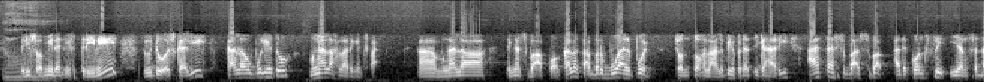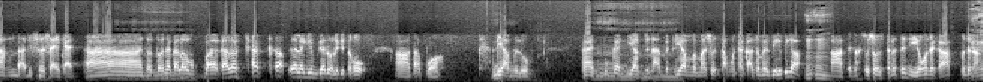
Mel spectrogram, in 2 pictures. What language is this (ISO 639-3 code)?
msa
